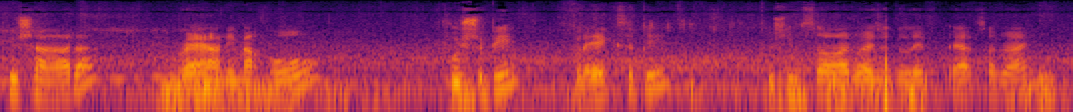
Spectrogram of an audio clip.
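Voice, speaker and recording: In an outdoor arena, a female riding instructor with a fairly low pitch and vocal fry repeats brief, insistent coaching commands. The camera mic picks up outdoor noise around her.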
